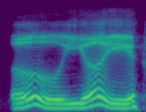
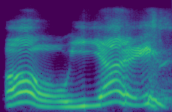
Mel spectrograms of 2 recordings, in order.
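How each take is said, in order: First: Flat, lower, deadpan "Oh, yay."; unenthused oh yay. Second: "Oh, yay." said brightly with a put-on cheer; mock cheerful. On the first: Retold or imitated. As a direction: say "Oh, yay." low and flat, with no joy. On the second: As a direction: lift "Oh, yay." as if truly delighted. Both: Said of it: "But still is not like".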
